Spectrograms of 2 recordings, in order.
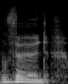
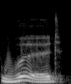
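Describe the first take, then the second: First: The word starts with a v sound. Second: The word starts with a w sound. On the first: The speaker calls it wrong. "it sounds like verd" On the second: The speaker calls it right. "when you say words like word"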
